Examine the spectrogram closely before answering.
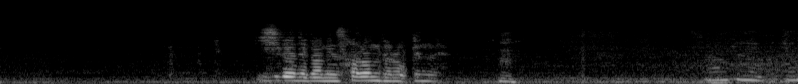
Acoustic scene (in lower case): car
